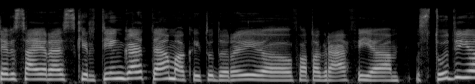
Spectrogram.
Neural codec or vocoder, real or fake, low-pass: none; real; 14.4 kHz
